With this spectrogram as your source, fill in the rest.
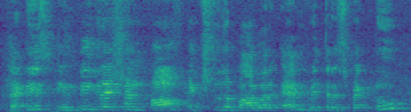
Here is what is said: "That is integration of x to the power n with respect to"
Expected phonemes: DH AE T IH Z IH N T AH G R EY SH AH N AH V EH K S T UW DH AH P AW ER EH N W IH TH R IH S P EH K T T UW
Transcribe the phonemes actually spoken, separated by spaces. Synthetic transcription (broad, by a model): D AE T IH Z IH N T AH G R EY SH AH N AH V EH K S T UW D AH P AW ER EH N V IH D R IH S P EH K T T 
